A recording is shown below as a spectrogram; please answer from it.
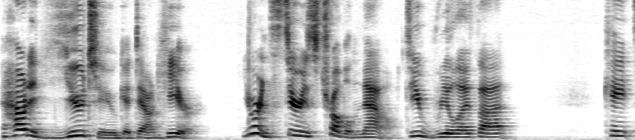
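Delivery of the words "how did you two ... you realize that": haughty. Acted. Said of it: "she quickly grew haughty".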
